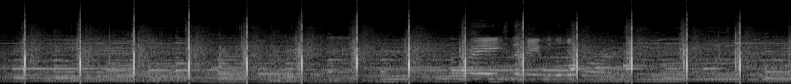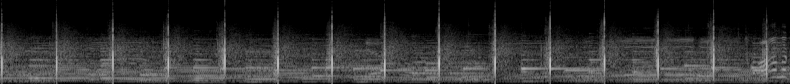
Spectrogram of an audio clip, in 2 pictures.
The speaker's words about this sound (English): Let's just clap it to him again.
